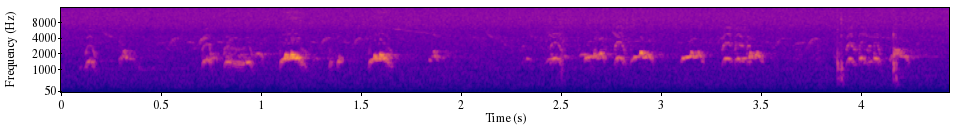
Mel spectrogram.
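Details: European bee-eaters calling on 29 May 2021 in two bursts of quick rolling notes separated by a brief pause, ending with a sharp click and a few more calls.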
